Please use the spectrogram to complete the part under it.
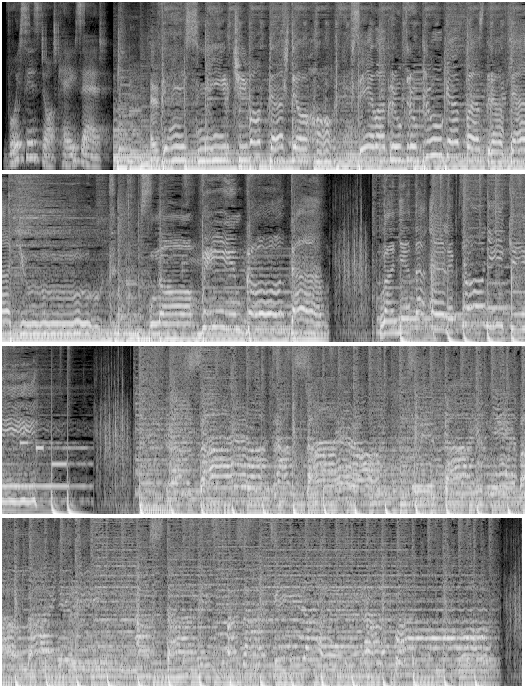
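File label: Russian vocal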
